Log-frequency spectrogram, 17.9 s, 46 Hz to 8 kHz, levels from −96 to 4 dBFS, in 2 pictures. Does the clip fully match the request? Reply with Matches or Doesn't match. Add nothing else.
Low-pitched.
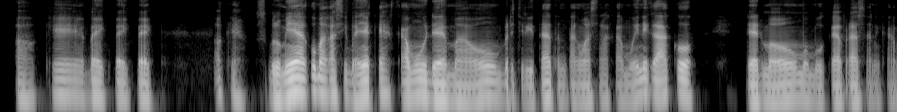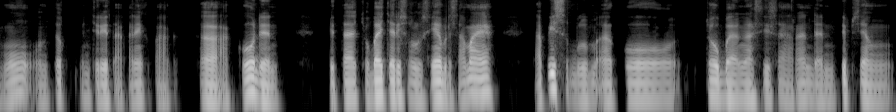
Matches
